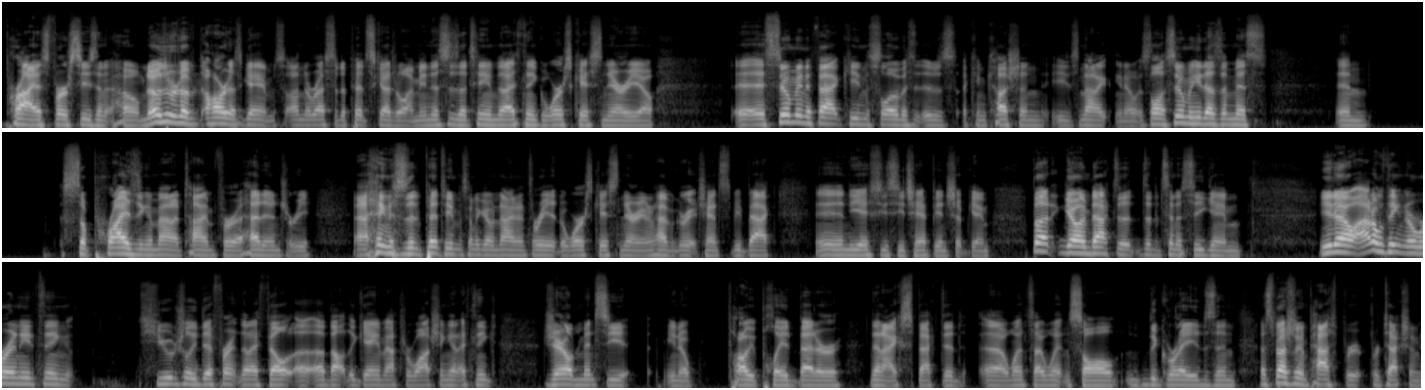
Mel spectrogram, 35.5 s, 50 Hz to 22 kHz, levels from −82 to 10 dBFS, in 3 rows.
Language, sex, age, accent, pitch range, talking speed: English, male, 20-39, American, 120-135 Hz, 230 wpm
